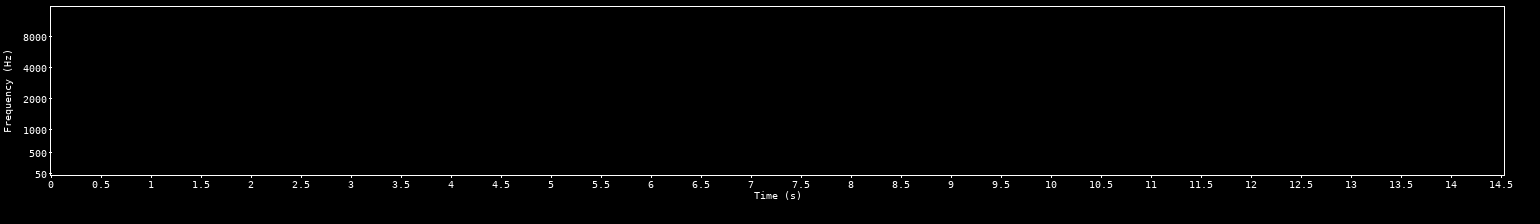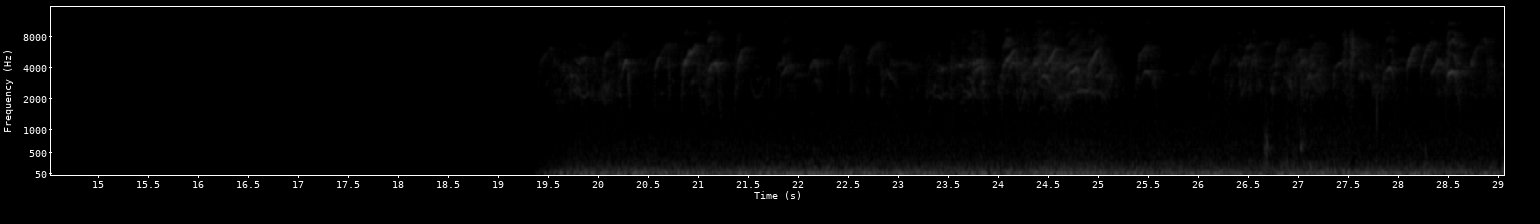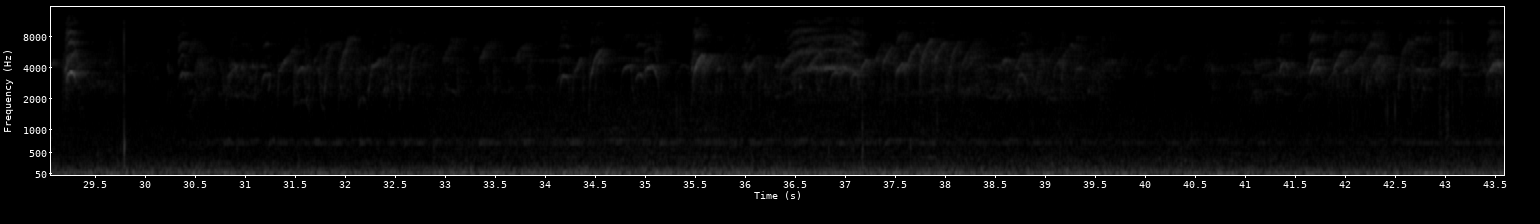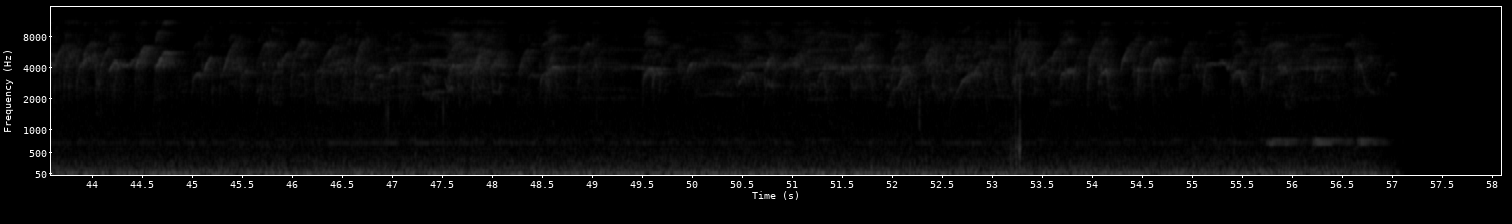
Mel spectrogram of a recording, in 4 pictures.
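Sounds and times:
small birds chirping: 19.4 - 57.1.

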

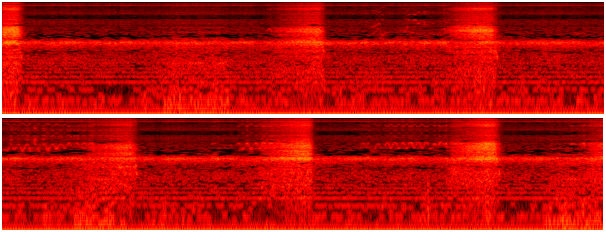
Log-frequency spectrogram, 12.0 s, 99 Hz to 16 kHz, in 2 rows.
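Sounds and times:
low electrical hum: 0.0 - 12.0
owl chicks rasping hiss: 0.0 - 12.0.

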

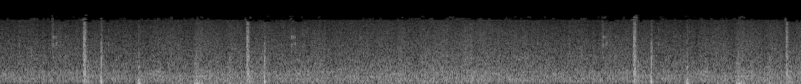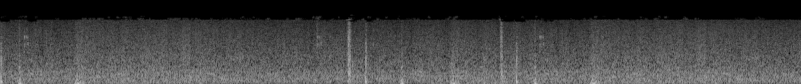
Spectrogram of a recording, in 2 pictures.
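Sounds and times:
steady room hiss: 0.0 - 16.0
sharp clicks and light knocks: 0.5 - 3.1, 6.0 - 8.4, 11.1 - 12.1.

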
